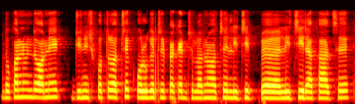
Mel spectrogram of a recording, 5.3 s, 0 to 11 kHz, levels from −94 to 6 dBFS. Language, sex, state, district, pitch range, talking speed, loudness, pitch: Bengali, female, Assam, Hailakandi, 205-220 Hz, 155 wpm, -16 LUFS, 215 Hz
